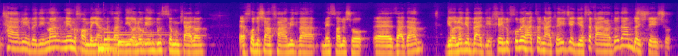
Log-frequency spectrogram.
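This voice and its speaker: A man with a slightly high voice runs an online class as a sales trainer. He speaks straight to his students in a chatty, coaxing way and teases them now and then. He is heard over a video call. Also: fairly bright tone.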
